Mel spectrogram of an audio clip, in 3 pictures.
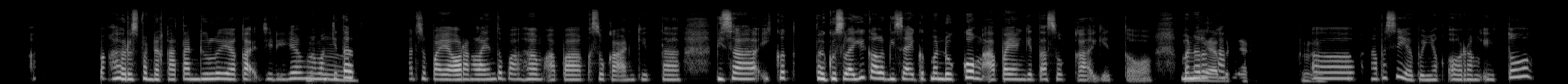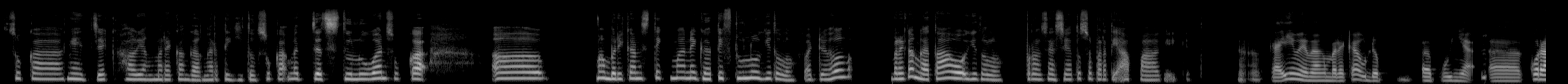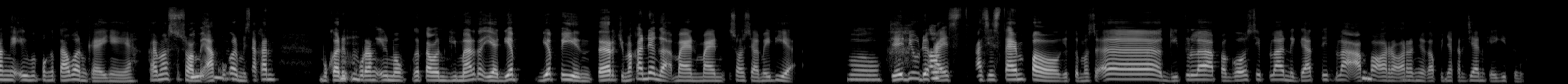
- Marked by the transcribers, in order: in English: "nge-judge"
- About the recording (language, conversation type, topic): Indonesian, unstructured, Bagaimana perasaanmu kalau ada yang mengejek hobimu?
